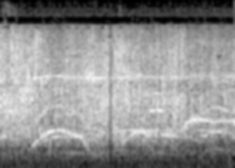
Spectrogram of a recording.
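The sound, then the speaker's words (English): Attendees at Winter Soldier applaud as a Marine veteran strips his medals and ribbons from his chest and throws them into the audience, a dense, continuous wash of clapping for about three seconds with a few rising and falling whoops or whistles riding over it. “stripping his medals and ribbons from his chest and throwing them into the audience to the applause of attendees at Winter Soldier.”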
